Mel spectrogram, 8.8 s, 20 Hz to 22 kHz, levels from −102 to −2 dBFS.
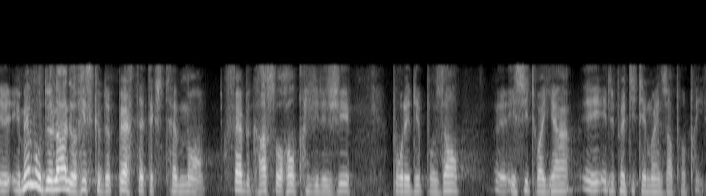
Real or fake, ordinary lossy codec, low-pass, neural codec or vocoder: fake; none; 5.4 kHz; codec, 16 kHz, 1.1 kbps, Voila-Tokenizer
